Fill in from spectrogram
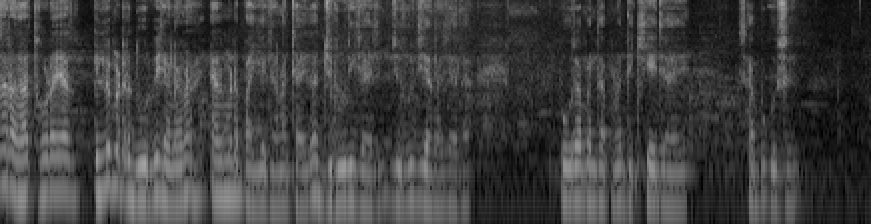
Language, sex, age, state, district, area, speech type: Dogri, male, 18-30, Jammu and Kashmir, Samba, rural, spontaneous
